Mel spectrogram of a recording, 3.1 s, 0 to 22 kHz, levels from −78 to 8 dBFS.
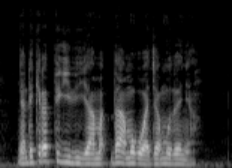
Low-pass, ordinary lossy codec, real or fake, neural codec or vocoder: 19.8 kHz; none; real; none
